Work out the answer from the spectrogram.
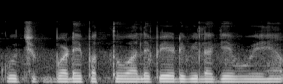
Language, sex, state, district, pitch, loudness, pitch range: Hindi, male, Uttar Pradesh, Shamli, 130 Hz, -16 LUFS, 125-130 Hz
